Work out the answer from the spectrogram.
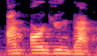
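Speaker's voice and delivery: ordinary talk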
